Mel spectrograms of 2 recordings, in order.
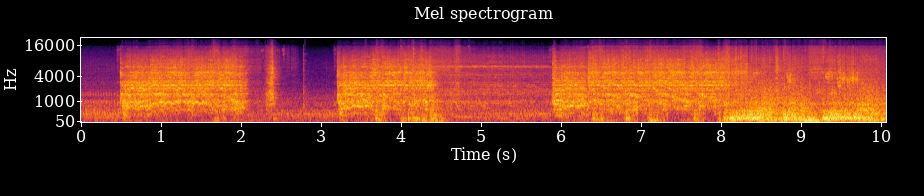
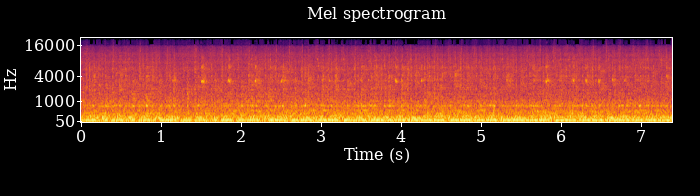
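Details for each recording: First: Pontiac Bonneville (Pontiac 455) Holley carburetor with stuck floats pouring fuel out; starter cranks in short bursts, engine barely catches then dies; flooding from stuck carburetor floats. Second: Pontiac Bonneville (Pontiac 455) after freeing stuck Holley floats and raising idle; steady V8 idle, low even rumble about three beats a second with light ticking, no knock; 40 psi oil pressure; normal idle.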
